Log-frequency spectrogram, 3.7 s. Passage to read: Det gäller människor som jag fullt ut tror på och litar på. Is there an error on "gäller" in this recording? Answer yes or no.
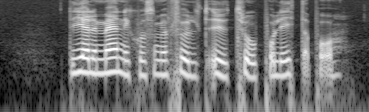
no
